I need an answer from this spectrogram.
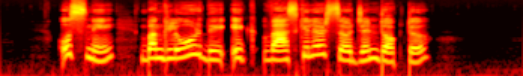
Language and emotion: Punjabi, neutral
